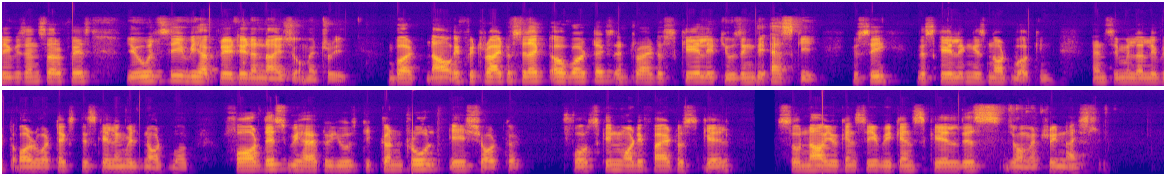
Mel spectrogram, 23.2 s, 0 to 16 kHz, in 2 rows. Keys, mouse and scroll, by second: 7.5 s, 11.0 click, 11.5 s, 15.9 ctrl+a, 22.6 click.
